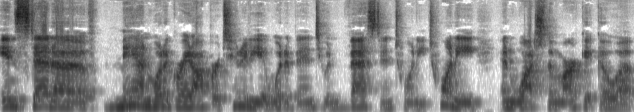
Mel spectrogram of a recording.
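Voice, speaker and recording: In an unremarkable speaking voice, a woman of medium pitch talks at a moderate pace with fairly even intonation and hardly any pauses. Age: 30s. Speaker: financial advisor. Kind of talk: interview.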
